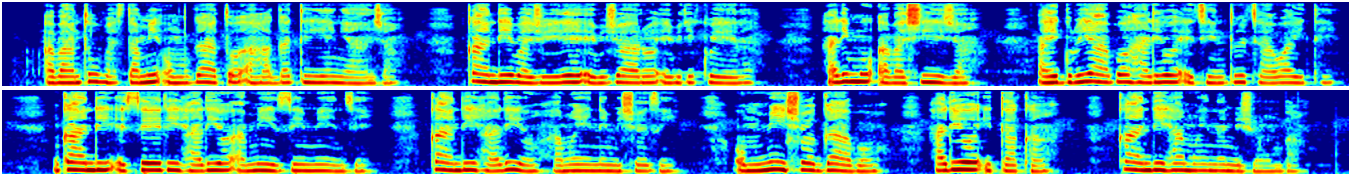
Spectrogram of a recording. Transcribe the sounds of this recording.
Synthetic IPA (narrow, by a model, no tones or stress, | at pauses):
aβaːntuβasi̥tamiʔo̞muɡaːto̞a̰haɡatije̞ɲaːɲʒa | kaːndiβaʒwiːɾe̞ːβiʒwaːɾo̞ʔe̞βiɾikwe̞ːɾa | haɾimuʔaβaʃiːʒaː | hiɡuɾujaːβo̞ɦaɾiho̞ʔe̞ciːntucawaiti | ŋkaːndiʔeseːɾiɦaɾijo̞amiːzimiːnzi | kaːndiɦaɾijo̞hamwe̞ne̞miʃo̞zi | o̰mumiːʃo̞ɡaːβo̞ | haɾiho̞ʔitaka | kaːndiɦamwe̞ne̞miʒuːmba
